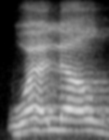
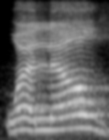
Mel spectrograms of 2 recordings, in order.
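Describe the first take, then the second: The two takes are said the same way.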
